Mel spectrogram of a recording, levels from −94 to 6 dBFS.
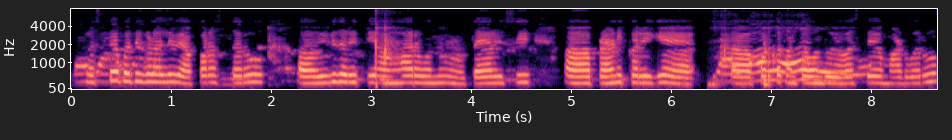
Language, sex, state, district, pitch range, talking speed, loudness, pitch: Kannada, female, Karnataka, Bijapur, 240-275 Hz, 110 wpm, -16 LUFS, 250 Hz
